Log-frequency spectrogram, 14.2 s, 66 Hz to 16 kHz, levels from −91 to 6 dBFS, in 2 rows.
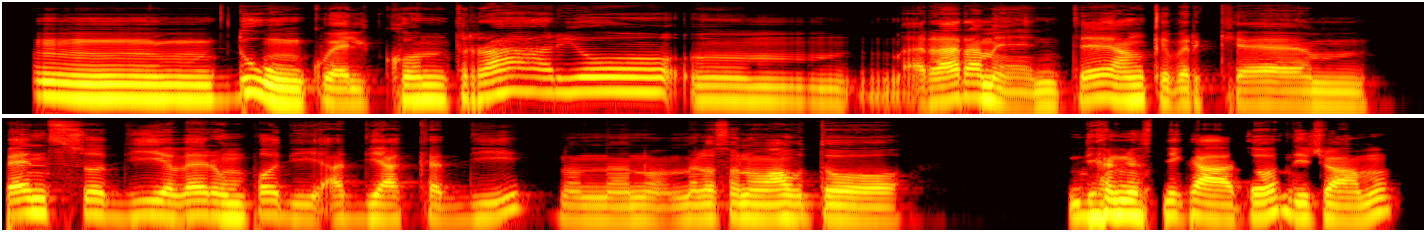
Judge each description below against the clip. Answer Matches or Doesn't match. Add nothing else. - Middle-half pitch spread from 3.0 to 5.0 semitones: Matches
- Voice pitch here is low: Matches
